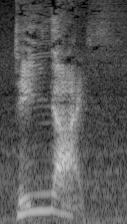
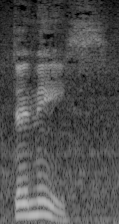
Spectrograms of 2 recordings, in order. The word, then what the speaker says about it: Denise: D Nice, who is of course Denise.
